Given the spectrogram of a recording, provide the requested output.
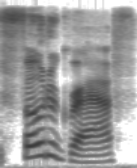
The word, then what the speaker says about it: photograph: So in photograph, the stress is on the first syllable, photograph.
